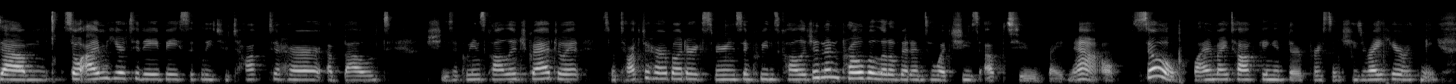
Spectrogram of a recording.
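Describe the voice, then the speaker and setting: A woman's voice: fairly high pitch, normal speed, a little mellow. A woman from Guyana hosting a chatty, upbeat interview and laughing often. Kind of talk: casual recorded interview.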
